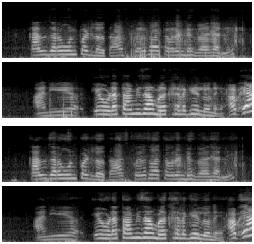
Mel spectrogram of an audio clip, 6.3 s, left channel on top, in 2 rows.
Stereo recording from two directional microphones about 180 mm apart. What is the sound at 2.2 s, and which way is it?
Speech, 15° left (ahead or behind).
